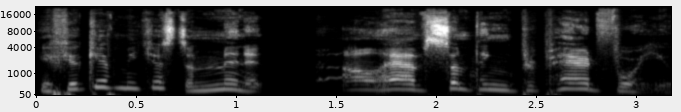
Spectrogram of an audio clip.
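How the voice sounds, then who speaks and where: A man puts on a character voice at a high pitch. He talks at a very fast pace with lively intonation. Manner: sweet, sugary.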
